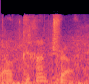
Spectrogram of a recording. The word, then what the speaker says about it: Alcantara: It's got an extra A in there, but that is exactly how it's pronounced.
